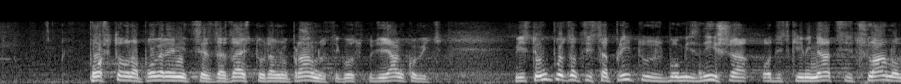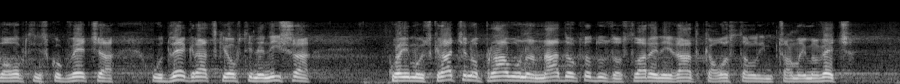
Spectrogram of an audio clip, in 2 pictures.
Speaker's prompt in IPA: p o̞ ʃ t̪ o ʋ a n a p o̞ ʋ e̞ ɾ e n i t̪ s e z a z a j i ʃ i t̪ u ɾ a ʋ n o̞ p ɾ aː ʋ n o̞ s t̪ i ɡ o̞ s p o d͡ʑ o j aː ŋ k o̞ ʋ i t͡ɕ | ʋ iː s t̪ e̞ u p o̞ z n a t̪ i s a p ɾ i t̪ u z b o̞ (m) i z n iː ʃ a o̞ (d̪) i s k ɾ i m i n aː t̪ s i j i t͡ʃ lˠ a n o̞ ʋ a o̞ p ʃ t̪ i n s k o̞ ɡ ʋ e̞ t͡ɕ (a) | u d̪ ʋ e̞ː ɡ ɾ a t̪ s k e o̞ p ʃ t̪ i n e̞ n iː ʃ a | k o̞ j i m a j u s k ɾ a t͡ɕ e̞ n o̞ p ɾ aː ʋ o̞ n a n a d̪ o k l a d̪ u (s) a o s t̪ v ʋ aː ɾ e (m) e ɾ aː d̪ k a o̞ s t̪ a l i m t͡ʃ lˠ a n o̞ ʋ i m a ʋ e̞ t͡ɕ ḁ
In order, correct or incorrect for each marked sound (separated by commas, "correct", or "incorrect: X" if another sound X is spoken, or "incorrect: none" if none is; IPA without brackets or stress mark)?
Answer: correct, correct, correct, incorrect: z, incorrect: ɲ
